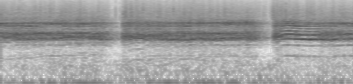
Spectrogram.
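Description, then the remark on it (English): A crow call, muffled by a finger placed into its muzzle, sounds in three long, steady, reedy blasts separated by two brief gaps, loud and sustained with a buzzy, nasal tone and no talking. “muffle your call by placing your most convenient finger into the muzzle.”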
